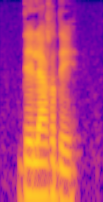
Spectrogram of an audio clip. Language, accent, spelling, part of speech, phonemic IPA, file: French, France, délarder, verb, /de.laʁ.de/, LL-Q150 (fra)-délarder.wav
- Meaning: to splay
